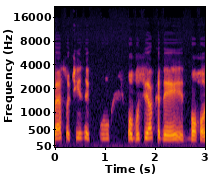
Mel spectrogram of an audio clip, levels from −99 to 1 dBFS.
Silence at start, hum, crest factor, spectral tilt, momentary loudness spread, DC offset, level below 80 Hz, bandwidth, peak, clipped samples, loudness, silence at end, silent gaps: 0 s; none; 18 dB; -4 dB/octave; 17 LU; under 0.1%; -74 dBFS; 9 kHz; -6 dBFS; under 0.1%; -23 LUFS; 0 s; none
